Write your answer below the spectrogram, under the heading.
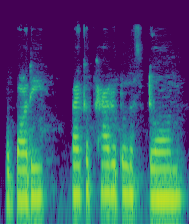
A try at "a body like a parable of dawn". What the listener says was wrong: very good you read quite well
